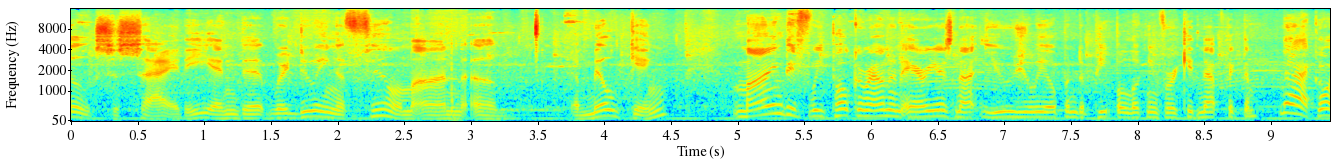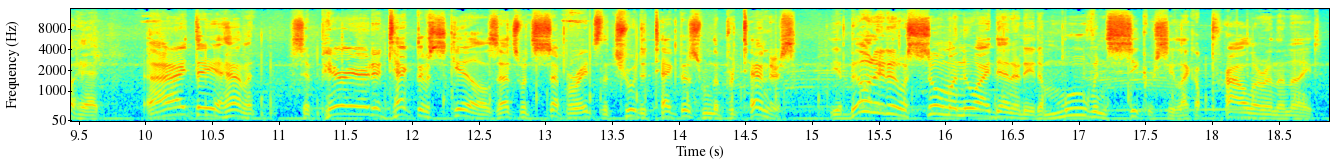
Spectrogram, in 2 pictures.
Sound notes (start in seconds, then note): none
